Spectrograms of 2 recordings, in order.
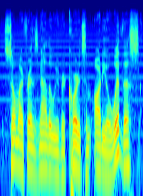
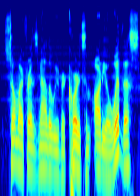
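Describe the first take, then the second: First: A faint background hiss is heard under the voice. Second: The voice is heard without the background hiss. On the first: "I detected a little bit of a hiss during that video" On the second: "through the Camtasia audio filter with its default settings"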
